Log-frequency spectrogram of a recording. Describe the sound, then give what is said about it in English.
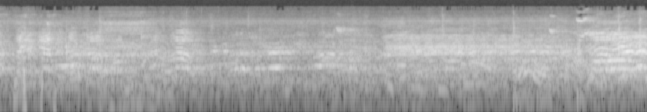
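A loose basketball bounces on the hardwood during a Boston high school basketball final between New Mission and Boston Latin Academy. A few dull thuds sound under steady crowd chatter and murmuring. “Collins lost control of her dribble. And it's going to go right back to New Mission. Nobody wants this basketball.”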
